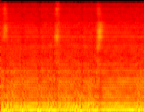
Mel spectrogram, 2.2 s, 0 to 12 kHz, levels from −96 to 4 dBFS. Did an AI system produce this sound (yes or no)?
yes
